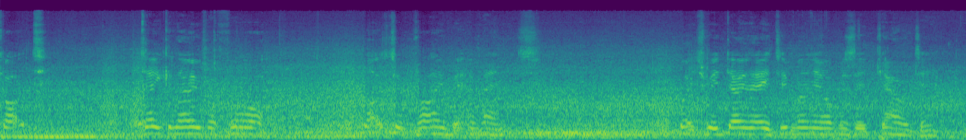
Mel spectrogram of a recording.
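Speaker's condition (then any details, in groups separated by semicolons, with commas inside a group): Motor neurone disease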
